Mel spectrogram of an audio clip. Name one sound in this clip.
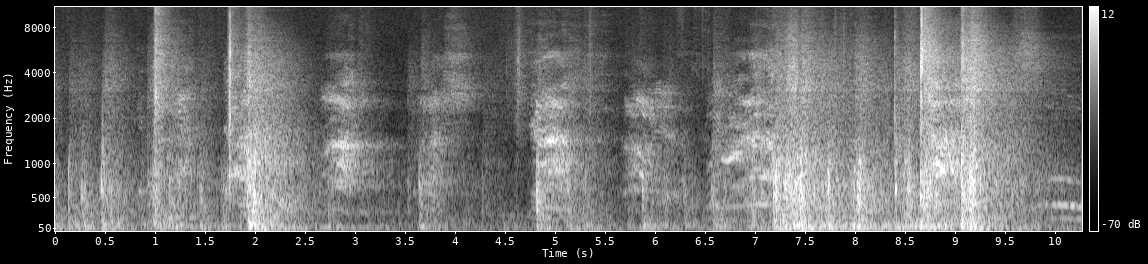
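Wrestlers' bodies thud heavily onto a ring mat in a large echoing room.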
